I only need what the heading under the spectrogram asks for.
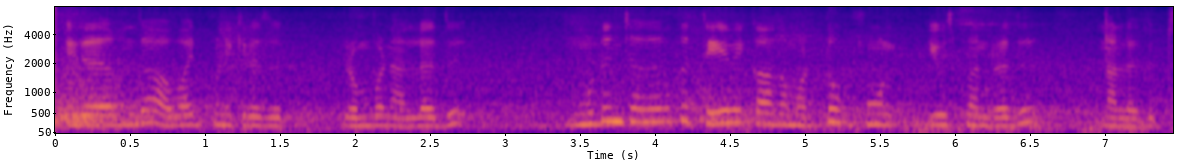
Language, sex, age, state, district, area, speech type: Tamil, female, 18-30, Tamil Nadu, Perambalur, rural, spontaneous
